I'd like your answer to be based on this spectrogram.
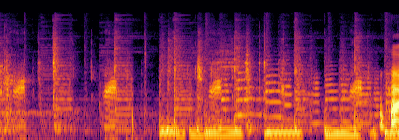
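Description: Duck quacking in a Roblox video game where the player is a bird: a quick series of nasal quacks with bouncy game music and chimes beneath, fairly loud and close.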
